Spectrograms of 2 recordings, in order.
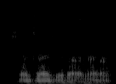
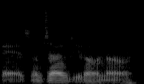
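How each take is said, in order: First: Barely audible, much softer repeat; under his breath. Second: Muttered much softer and lower, to himself; half-said thought while reading; muttered aside. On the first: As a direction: echo the thought almost inaudibly. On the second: Muttering to himself over stats. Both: Real, not acted.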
